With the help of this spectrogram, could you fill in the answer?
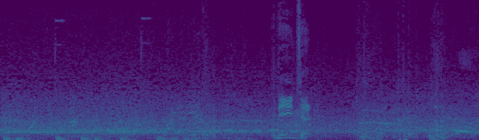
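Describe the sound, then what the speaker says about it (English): A football stadium crowd at LSU versus Texas roars on a fourth down, a steady wash of noise under a commentator's talk. "this crowd trying to help this defense rise to the occasion"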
